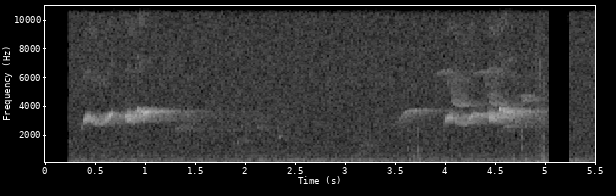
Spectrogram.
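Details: A wild Hodgson's hawk-cuckoo calls in fog. Two high, piercing two-part whistled phrases are separated by a quiet gap of about three seconds, with faint hiss behind them.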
